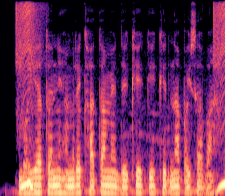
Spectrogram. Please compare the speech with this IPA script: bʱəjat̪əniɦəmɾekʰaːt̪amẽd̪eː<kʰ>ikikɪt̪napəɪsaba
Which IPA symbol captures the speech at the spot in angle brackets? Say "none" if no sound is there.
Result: kʰ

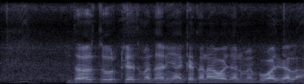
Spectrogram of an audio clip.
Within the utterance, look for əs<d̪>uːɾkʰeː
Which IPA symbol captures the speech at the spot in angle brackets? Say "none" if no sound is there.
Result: d̪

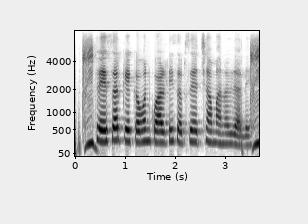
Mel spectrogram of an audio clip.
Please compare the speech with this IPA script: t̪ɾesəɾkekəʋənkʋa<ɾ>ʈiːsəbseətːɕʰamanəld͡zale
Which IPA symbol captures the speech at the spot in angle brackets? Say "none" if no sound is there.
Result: l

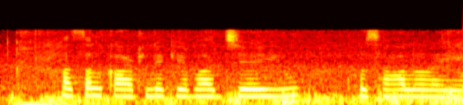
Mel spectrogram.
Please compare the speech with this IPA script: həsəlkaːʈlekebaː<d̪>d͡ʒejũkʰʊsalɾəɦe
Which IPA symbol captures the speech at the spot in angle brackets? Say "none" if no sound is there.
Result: d̪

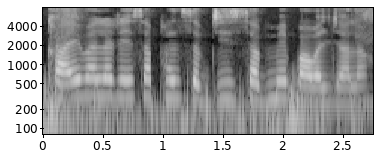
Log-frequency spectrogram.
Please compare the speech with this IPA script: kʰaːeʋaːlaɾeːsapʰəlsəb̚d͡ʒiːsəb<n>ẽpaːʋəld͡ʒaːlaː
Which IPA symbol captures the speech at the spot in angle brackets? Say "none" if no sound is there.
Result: m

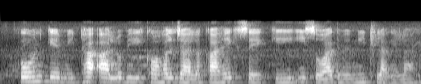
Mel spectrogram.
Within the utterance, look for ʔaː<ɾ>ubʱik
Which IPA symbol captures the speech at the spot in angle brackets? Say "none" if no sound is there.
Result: l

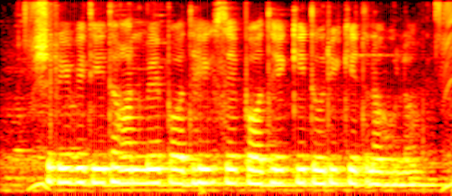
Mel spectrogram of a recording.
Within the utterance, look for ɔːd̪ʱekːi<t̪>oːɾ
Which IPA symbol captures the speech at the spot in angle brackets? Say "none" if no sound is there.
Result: d̪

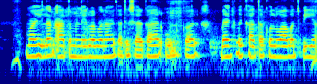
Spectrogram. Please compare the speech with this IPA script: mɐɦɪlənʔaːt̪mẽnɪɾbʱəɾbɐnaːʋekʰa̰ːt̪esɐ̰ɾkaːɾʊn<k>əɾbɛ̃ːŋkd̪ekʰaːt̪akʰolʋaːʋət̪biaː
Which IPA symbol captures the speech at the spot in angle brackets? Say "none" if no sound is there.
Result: k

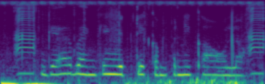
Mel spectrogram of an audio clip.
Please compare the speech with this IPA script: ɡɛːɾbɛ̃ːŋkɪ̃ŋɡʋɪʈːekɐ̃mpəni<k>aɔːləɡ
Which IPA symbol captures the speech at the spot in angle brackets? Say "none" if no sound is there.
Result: k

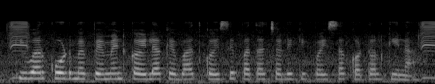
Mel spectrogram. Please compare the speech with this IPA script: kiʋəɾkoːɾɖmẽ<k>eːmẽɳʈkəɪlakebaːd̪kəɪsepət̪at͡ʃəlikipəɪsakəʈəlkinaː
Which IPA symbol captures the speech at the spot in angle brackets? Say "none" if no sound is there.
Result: p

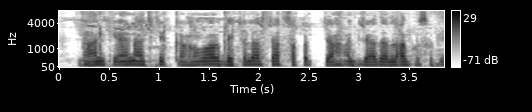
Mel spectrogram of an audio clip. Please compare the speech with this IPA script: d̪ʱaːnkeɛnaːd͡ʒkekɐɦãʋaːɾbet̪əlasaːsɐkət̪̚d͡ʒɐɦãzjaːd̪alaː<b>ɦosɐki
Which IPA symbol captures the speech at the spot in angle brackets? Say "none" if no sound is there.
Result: b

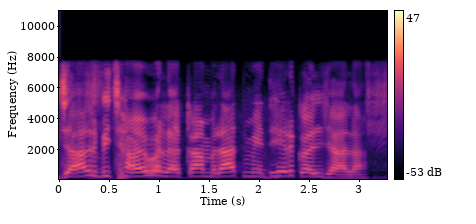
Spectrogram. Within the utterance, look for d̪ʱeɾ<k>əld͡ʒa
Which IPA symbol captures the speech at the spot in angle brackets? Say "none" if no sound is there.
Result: k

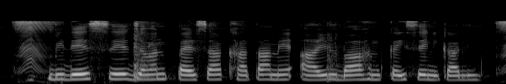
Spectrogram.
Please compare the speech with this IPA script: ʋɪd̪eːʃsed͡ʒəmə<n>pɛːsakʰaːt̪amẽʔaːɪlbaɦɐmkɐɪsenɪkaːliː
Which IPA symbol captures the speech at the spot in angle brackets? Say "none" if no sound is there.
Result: n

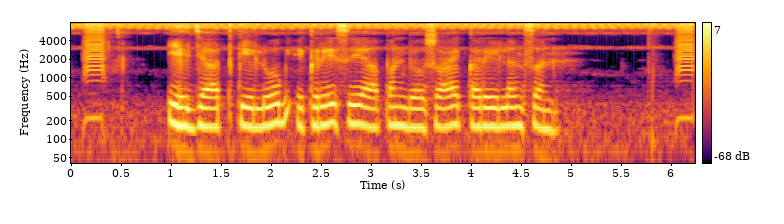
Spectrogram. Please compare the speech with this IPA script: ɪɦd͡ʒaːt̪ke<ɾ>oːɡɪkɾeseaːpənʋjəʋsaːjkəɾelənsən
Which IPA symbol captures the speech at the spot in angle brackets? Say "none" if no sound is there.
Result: l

